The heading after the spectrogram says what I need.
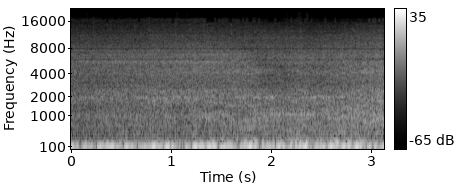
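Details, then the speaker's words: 1955 Chevrolet Handyman Wagon, warm at 160 (likely 160 thermostat), good oil pressure, no smoke: steady, even low V8 burble at idle with no knocks, ticks or misses; clean-running engine. "It's a good running little car. Nice clean sounding engine."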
